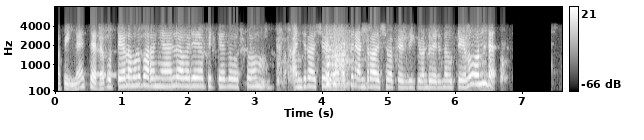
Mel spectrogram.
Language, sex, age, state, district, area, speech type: Malayalam, female, 30-45, Kerala, Kollam, rural, conversation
